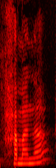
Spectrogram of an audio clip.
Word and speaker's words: Hamana: Un village qui s'appelle Hamana, c'est comme ça qu'on dit ? – Vous prononcez très bien. – Hamana, qui est réputé pour ses cerisiers et ses pommiers.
